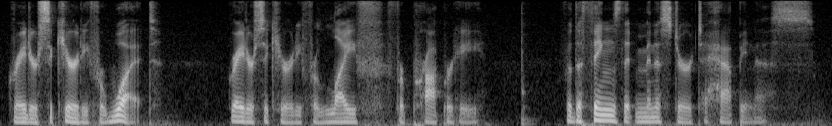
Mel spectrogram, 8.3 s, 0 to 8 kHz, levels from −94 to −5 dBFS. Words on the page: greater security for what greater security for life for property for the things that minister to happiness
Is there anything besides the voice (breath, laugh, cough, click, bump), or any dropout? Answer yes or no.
yes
